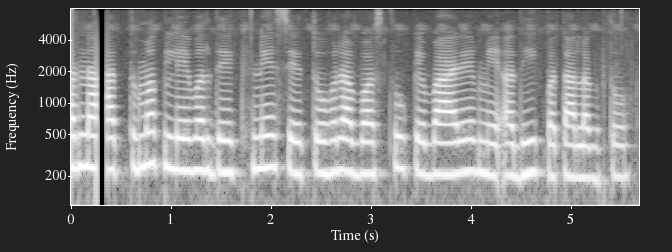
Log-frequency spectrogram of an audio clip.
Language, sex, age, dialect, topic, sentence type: Magahi, female, 56-60, Central/Standard, agriculture, statement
